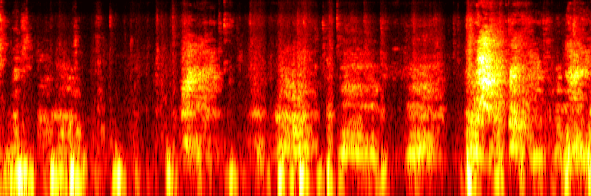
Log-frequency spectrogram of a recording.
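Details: Playful seven-week-old spaniel puppies: low growly grunts early on, then higher yelping barks and squeaky yips, the sharpest one near the end, in a small indoor room.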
